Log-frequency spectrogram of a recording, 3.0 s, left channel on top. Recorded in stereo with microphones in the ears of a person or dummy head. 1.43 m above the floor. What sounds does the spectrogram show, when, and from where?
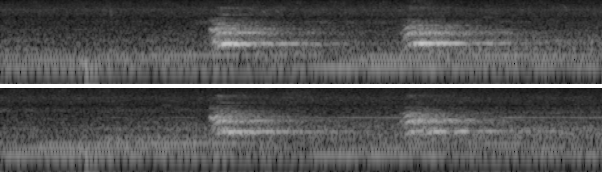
1.0 s a dog barking: 20° right (ahead or behind), 4.5 m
